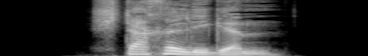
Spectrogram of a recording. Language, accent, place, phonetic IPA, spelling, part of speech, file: German, Germany, Berlin, [ˈʃtaxəlɪɡəm], stacheligem, adjective, De-stacheligem.ogg
- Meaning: strong dative masculine/neuter singular of stachelig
